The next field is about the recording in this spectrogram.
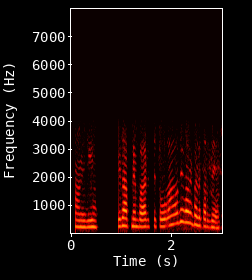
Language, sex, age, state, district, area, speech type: Punjabi, female, 30-45, Punjab, Muktsar, urban, conversation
